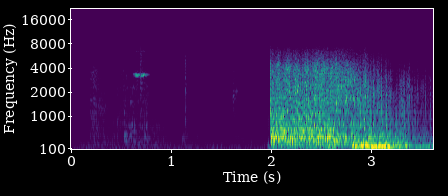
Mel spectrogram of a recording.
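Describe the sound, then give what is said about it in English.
Explosions from a film scene with fireballs and smoke on sand, where soft, scattered sounds give way to a sudden, heavy blast. The blast turns into a loud, sustained roaring rumble that lingers to the end. “As another series of fireballs and smoke ensues, the men below scatter, seeing the explosions advancing towards them.”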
